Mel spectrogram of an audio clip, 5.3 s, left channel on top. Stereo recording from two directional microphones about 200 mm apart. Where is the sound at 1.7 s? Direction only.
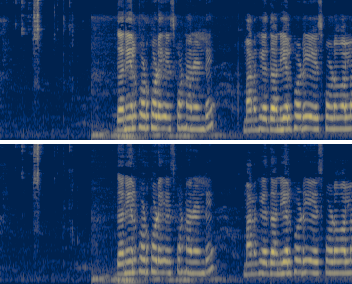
50° left (ahead or behind).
